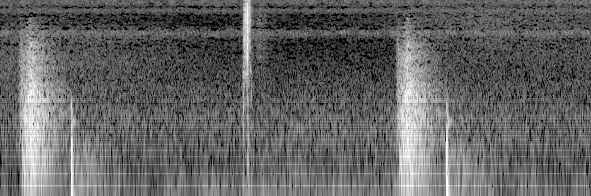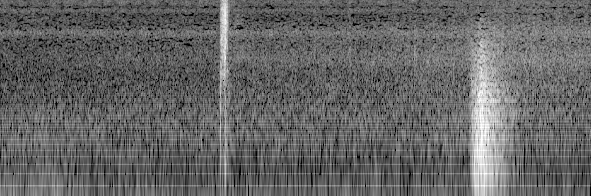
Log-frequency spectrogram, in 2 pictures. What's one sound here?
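A game menu makes short, soft whooshing sounds.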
